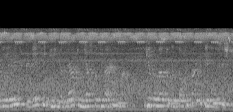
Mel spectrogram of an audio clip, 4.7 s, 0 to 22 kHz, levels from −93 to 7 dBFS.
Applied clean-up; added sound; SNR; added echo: none; Cricket; 1 dB; reverberation time 0.7 s.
